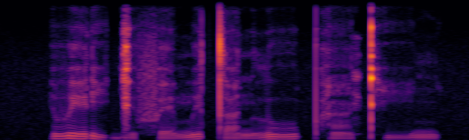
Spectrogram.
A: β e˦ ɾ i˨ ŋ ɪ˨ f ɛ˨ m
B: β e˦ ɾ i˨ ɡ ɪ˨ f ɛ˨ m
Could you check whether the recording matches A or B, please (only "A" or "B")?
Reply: B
